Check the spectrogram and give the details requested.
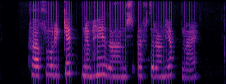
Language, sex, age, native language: Icelandic, female, 11, Icelandic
